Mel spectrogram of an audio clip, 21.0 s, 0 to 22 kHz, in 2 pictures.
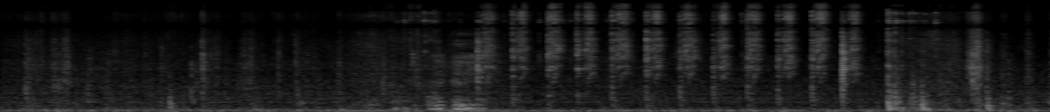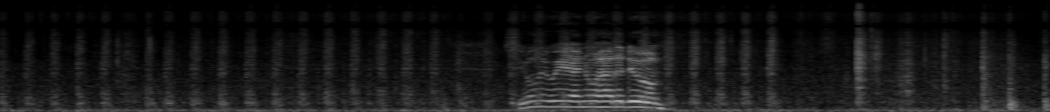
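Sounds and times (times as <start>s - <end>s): knife blade scraping pelt: 4.8s - 8.7s.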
